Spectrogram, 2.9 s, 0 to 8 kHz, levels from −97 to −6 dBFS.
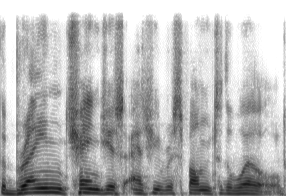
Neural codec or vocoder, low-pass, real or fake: codec, 16 kHz, 4 kbps, X-Codec, HuBERT features, trained on general audio; 7.2 kHz; fake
